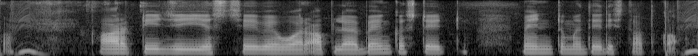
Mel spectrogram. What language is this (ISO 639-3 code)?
mar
